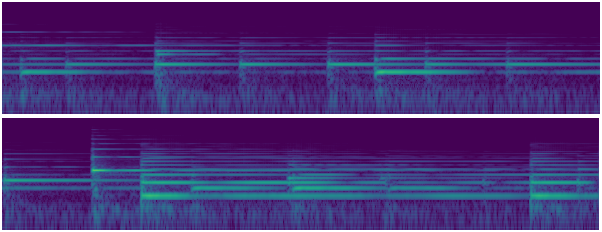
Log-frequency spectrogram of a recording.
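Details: Soft piano music with slow, sustained chords and no animal voices.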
